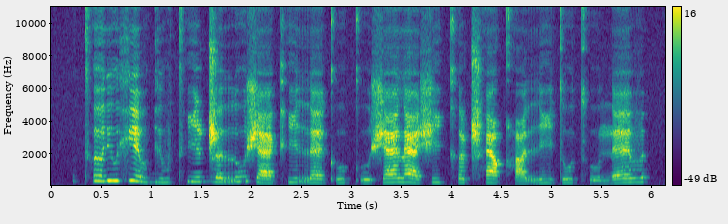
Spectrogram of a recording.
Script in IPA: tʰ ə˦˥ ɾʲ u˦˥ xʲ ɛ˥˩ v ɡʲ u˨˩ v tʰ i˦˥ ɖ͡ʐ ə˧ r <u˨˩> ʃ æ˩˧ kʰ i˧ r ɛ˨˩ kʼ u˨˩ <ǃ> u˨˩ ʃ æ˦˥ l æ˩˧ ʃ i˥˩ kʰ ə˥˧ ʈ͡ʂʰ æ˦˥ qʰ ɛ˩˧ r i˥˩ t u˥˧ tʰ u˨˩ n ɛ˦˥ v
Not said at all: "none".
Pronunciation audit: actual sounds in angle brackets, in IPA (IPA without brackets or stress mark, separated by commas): u˦˥, kʼ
